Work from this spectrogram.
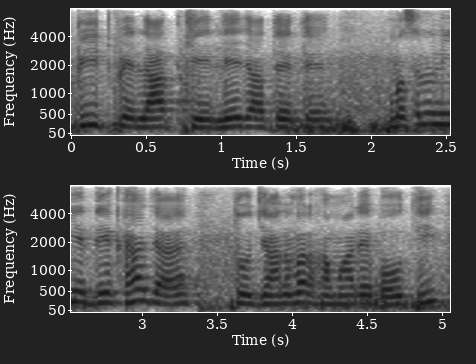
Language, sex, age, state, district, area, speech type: Urdu, male, 45-60, Bihar, Darbhanga, rural, spontaneous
